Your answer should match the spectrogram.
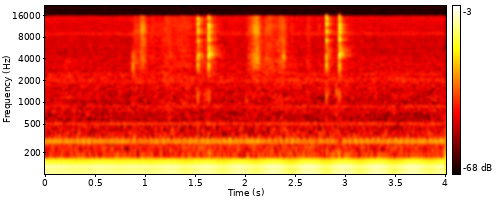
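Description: Computer mouse clicking a few times, twice in quick pairs, over a steady low hum.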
